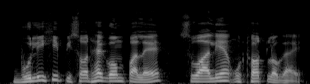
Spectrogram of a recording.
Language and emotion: Assamese, neutral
